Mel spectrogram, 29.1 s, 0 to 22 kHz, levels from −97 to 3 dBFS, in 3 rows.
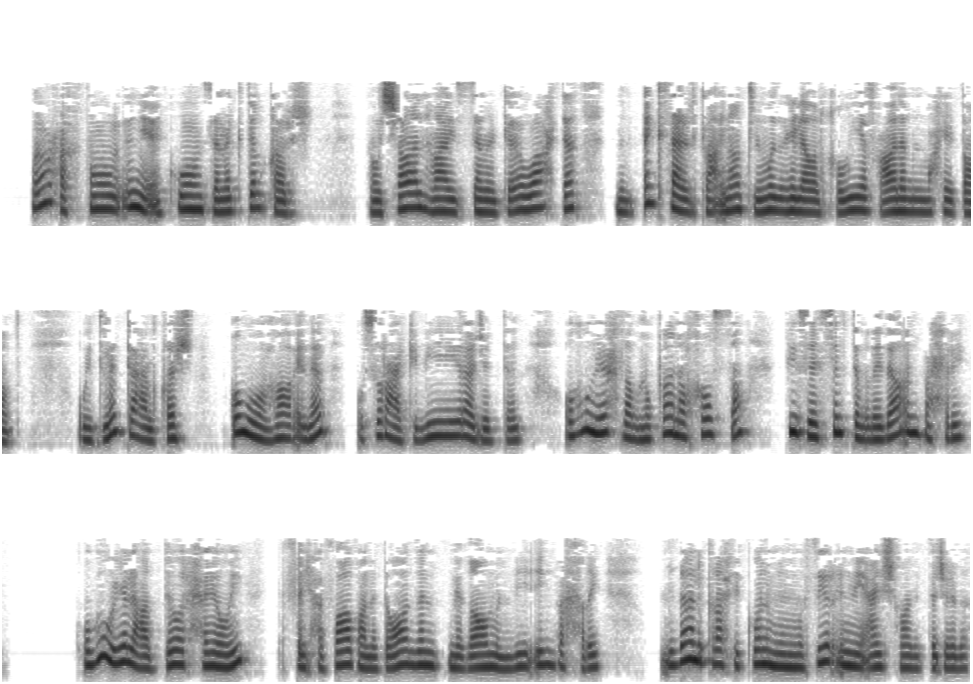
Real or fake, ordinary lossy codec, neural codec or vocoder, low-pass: fake; MP3, 24 kbps; codec, 16 kHz, 1 kbps, FunCodec, trained on Chinese and English, 50 frames a second; 7.2 kHz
